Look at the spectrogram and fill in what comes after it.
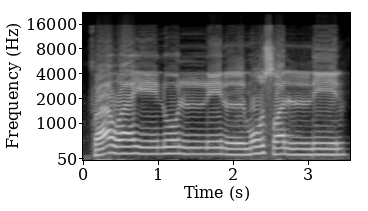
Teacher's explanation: Maaf, idgham kamil. Idgham secara keseluruhan, masuk secara keseluruhan dan hilang suara hurufnya. Langsung ke lam saja.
